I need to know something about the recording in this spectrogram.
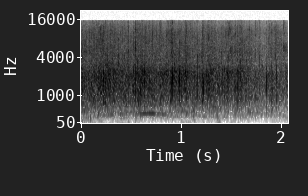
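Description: Sustained audience applause during a political speech on the L'avenir en commun programme and abolishing the El Khomri law, a dense, steady wash of many hands clapping at fairly even loudness throughout, with no voices standing out.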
